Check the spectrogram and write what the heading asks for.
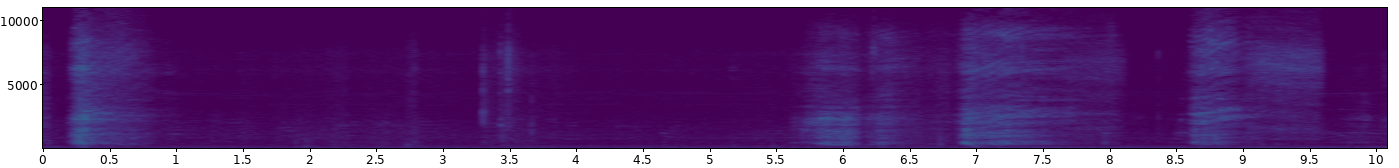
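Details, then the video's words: Orphaned kittens without a mother, indoors, being taught defence reactions and trying to act tough: a sharp breathy hiss at the start, then a run of three harsh hissing bursts close together near the end, over a steady low hum. "Hissing Kittens"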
